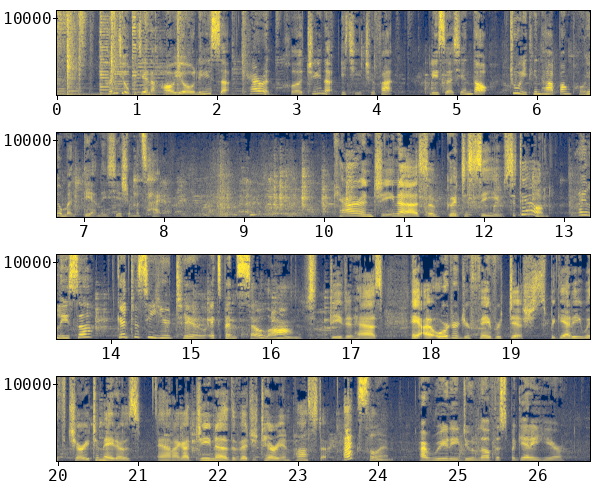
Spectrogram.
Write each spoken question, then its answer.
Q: 注意听她帮朋友们点了一些什么菜。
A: Lisa 最早一个到,已经帮 Karen 和 Gina 点好了他们最爱吃的菜。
